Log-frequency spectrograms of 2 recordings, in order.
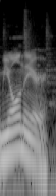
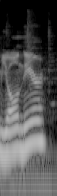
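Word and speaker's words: Mjölnir: how to say it i'm a thor fan mjolnir the bridger of lightning we're going to call him mjolnir we're going to teach the entire uh uh l.a fan base how to say mjolnir i dig it more thenian it was cam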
